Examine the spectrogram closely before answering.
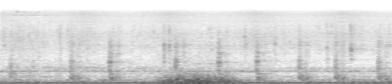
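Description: Hands and feet knock on a ladder's rungs while climbing.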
